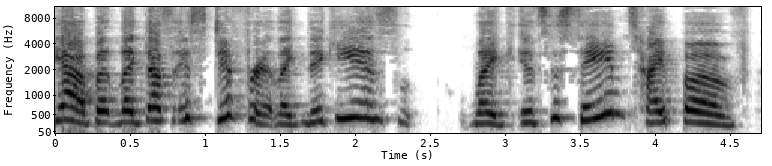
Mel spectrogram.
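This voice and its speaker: A bright, sharp tone moves through very wide pitch swings at a fairly slow pace. Loudness stays very even. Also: woman, extremely high pitch for a woman. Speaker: podcast host. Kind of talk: casual chat. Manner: quiet.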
